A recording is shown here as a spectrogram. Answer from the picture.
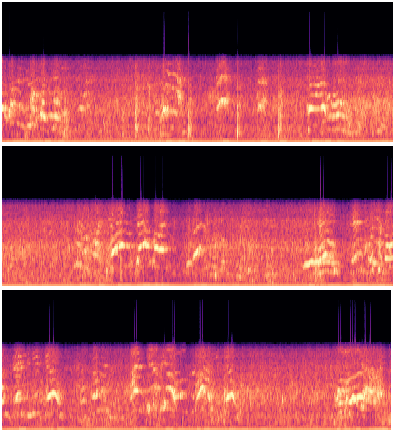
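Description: Water splashing in a swimming pool, with children's voices calling and shouting throughout.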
